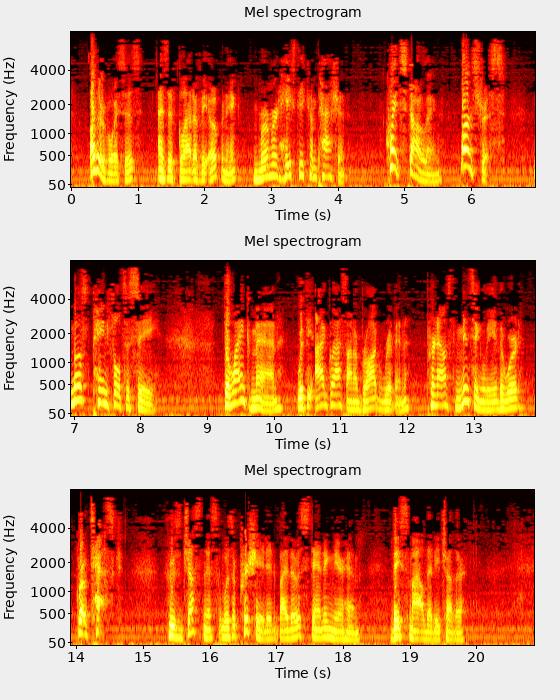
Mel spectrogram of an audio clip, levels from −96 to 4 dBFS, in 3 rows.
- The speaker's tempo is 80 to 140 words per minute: Yes, slow, 135 wpm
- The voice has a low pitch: Yes, low, 125 Hz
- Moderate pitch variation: No, wide, 6.5 semitones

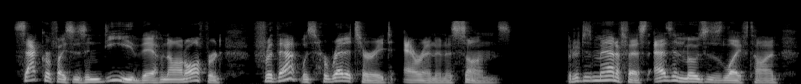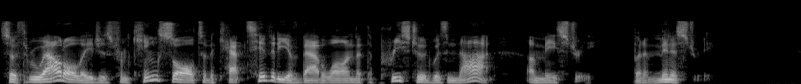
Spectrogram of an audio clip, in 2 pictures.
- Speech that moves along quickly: No, average, 175 wpm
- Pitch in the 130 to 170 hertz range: No, low, 100 Hz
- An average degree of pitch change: No, wide, 6.3 semitones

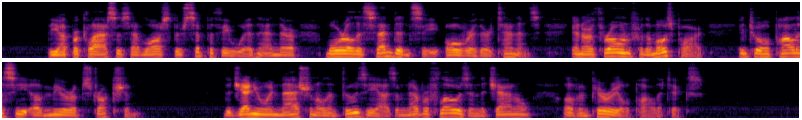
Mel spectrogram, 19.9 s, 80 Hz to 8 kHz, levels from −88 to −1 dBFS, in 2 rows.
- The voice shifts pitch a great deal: No, average, 4.0 semitones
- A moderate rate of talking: No, slow, 120 wpm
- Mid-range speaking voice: No, low, 115 Hz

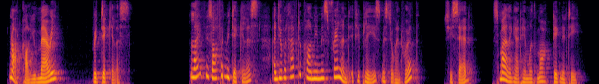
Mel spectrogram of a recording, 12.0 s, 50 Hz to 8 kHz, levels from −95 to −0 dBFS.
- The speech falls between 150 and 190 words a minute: Yes, average, 170 wpm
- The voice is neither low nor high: Yes, medium, 180 Hz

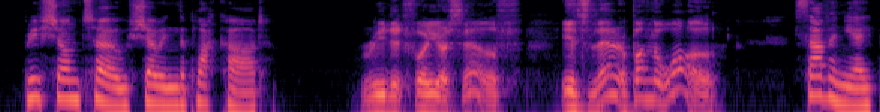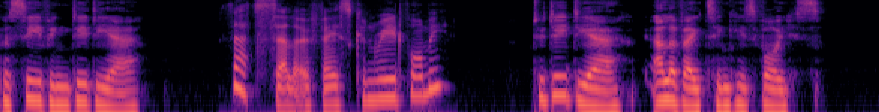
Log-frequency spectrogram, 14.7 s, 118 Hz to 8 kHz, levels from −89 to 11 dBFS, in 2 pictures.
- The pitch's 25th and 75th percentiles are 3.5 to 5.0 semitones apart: No, wide, 5.6 semitones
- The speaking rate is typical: No, slow, 115 wpm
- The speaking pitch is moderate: Yes, medium, 160 Hz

